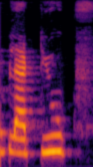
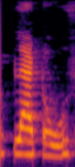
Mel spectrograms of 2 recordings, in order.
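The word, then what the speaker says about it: plateaux: ये इसे प्लेट्यूक्स नहीं पढ़ना, इसे हम बोलेंगे प्लेटोस।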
